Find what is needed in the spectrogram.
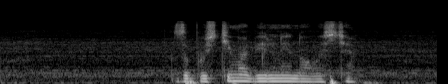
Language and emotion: Russian, neutral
